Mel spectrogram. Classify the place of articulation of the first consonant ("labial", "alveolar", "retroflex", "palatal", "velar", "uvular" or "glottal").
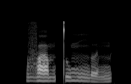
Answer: labial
